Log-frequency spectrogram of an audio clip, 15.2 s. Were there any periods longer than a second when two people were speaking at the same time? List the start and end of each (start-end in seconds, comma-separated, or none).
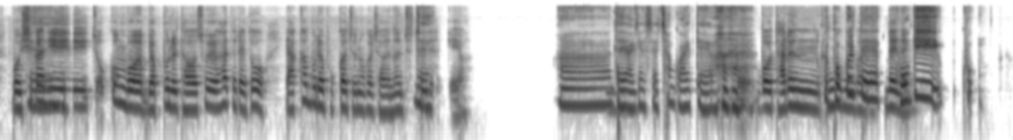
12.3-13.8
